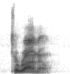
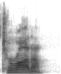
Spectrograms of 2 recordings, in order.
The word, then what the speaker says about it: Toronto: Toronto. – It's Tirana. – Tirana. – Yeah, the second T is silent. Tirana.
